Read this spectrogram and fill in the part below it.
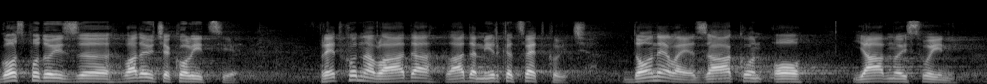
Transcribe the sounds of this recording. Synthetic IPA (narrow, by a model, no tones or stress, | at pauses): ɡo̞spo̞d̪uizʋlˠaːd̪ajut͡ɕe̞koaliːt̪sije̞ | pɾe̞ːt̪xo̞d̪naʋlˠaːd̪aʋlˠaːd̪amiːɾkat̪sʋe̞t̪ko̞ʋit͡ɕḁ | d̪o̞ne̞laje̞zaːko̞no̞jaːʋno̞jsʋojini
